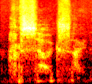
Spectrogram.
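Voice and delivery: soft unvoiced whisper; a hushed, excited whisper. Shown as a demonstration. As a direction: breathe it out as a secret. Example line on invite card.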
